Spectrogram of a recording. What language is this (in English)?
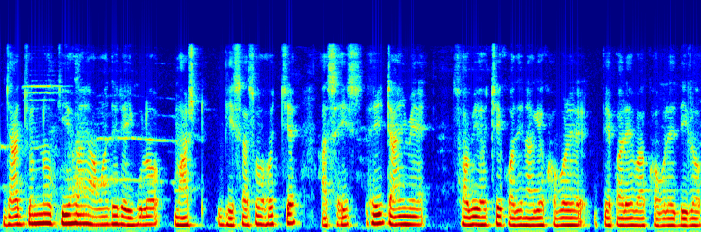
Bangla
